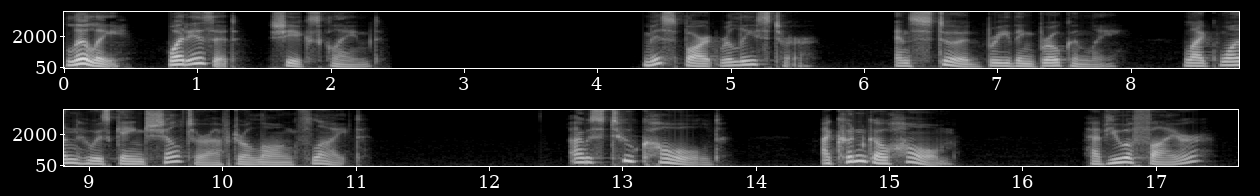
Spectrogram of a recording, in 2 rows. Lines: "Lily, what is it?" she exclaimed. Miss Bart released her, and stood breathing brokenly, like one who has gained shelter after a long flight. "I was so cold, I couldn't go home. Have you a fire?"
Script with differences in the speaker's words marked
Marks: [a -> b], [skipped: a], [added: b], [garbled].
"Lily, what is it?" she exclaimed. Miss Bart released her, and stood breathing brokenly, like one who has gained shelter after a long flight. "I was [so -> too] cold, I couldn't go home. Have you a fire?"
